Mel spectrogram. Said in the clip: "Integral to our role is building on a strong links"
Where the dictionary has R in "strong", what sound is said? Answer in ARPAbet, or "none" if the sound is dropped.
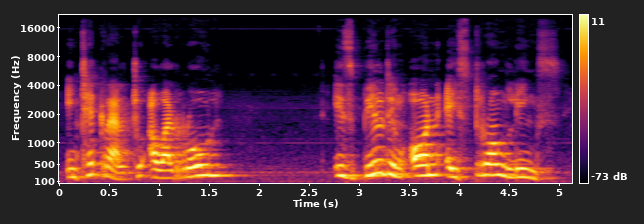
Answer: R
